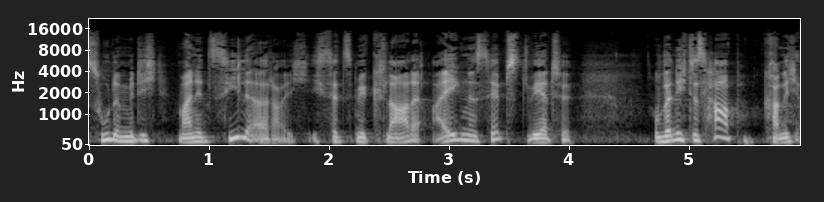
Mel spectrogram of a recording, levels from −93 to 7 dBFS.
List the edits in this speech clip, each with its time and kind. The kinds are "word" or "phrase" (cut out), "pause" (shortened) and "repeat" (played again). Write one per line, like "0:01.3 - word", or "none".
none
